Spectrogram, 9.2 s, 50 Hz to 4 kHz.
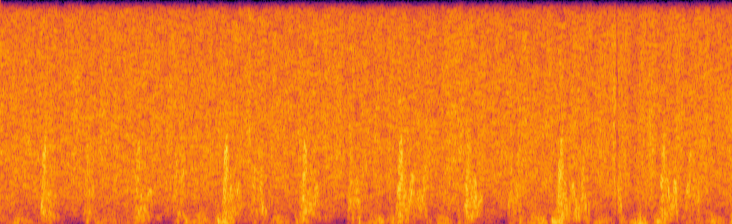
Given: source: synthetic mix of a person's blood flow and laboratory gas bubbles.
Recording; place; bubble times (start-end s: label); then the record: Doppler ultrasound of blood flow; precordium
3.26-3.36 s: bubbles
7.09-7.41 s: bubbles
From the record:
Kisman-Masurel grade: 122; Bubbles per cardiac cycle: 1 to 2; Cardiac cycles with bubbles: 10 to 50%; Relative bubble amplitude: moderate (0.250 to 0.450); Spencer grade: 2 (many but less than half of the cardiac periods contain bubble signals, singularly or in groups); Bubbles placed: only in the low amplitude regions of the cardiac cycle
